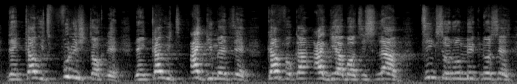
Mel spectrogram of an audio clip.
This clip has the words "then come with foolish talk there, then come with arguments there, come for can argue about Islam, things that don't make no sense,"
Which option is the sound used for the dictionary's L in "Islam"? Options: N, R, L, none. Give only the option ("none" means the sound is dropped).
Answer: L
